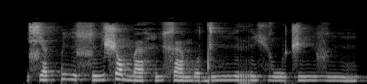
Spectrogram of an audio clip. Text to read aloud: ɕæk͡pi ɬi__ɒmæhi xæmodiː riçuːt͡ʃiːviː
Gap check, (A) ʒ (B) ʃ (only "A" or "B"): B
